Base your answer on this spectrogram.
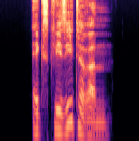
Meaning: strong dative masculine/neuter singular comparative degree of exquisit
- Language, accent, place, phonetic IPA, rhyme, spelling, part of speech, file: German, Germany, Berlin, [ɛkskviˈziːtəʁəm], -iːtəʁəm, exquisiterem, adjective, De-exquisiterem.ogg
